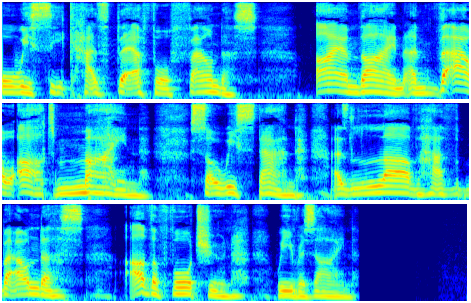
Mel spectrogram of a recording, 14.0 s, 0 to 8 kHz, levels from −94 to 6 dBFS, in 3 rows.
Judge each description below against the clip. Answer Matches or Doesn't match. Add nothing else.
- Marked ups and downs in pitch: Doesn't match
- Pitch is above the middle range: Doesn't match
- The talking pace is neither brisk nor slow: Doesn't match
